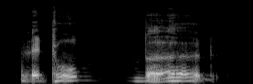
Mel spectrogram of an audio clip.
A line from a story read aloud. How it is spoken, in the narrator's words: he said once more, his voice raw and harsh, as steel on stone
